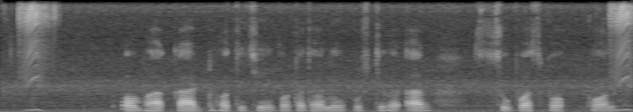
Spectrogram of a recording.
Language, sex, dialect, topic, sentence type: Bengali, male, Western, agriculture, statement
